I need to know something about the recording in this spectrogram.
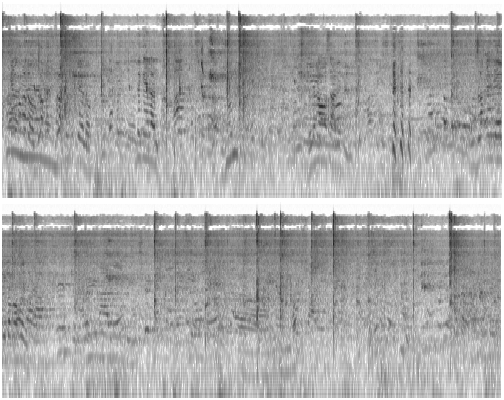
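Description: Men talk and call out across a large echoing hall.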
